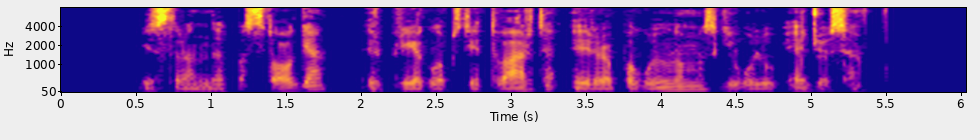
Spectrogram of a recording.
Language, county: Lithuanian, Alytus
